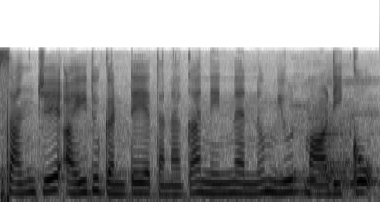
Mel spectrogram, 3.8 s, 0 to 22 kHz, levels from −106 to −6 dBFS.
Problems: constant background noise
